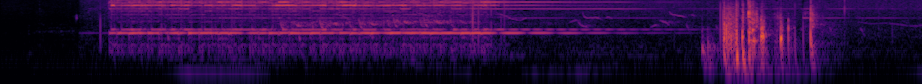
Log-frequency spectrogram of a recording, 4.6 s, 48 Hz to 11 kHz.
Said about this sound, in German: Am 11. März klingelte bei Condon das Telefon.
